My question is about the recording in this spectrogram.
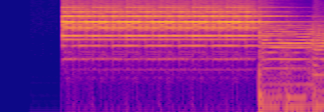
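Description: A bell rings for about a second, then theme music with drums and guitar comes in suddenly.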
